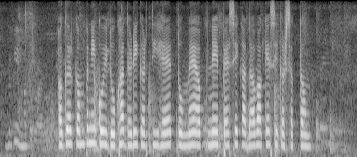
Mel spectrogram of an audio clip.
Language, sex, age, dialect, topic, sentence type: Hindi, female, 25-30, Marwari Dhudhari, banking, question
